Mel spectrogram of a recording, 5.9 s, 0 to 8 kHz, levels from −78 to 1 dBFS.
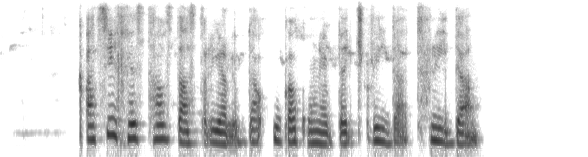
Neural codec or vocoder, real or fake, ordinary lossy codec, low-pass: codec, 16 kHz, 8 kbps, FreqCodec, larger model; fake; Opus, 16 kbps; 7.2 kHz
